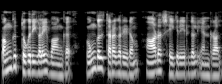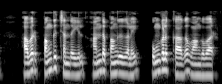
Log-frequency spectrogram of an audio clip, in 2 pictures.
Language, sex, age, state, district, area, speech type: Tamil, male, 18-30, Tamil Nadu, Coimbatore, urban, read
